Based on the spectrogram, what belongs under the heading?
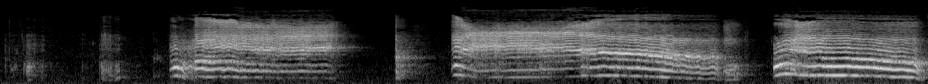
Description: New Born Baby Crying Sound Effect presented by Good Vibes YouTube Channel.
